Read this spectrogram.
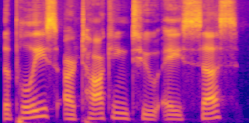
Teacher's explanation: You just said suspect with the stress on the second syllable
